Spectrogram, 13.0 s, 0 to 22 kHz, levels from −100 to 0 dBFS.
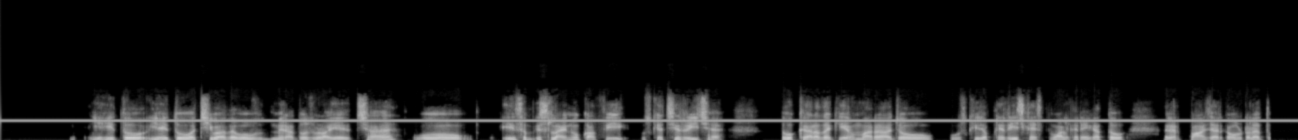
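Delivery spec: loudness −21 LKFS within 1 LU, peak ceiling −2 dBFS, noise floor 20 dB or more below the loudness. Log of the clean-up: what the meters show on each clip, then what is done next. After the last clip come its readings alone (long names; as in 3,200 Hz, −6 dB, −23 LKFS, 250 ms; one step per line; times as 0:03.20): interfering tone 3,100 Hz; level of the tone −34 dBFS; integrated loudness −27.5 LKFS; sample peak −11.5 dBFS; target loudness −21.0 LKFS
→ notch filter 3,100 Hz, Q 30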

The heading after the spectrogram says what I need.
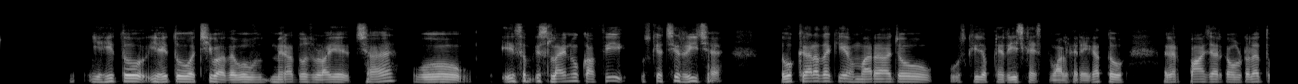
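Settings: interfering tone none found; integrated loudness −28.5 LKFS; sample peak −12.0 dBFS; target loudness −21.0 LKFS
→ level +7.5 dB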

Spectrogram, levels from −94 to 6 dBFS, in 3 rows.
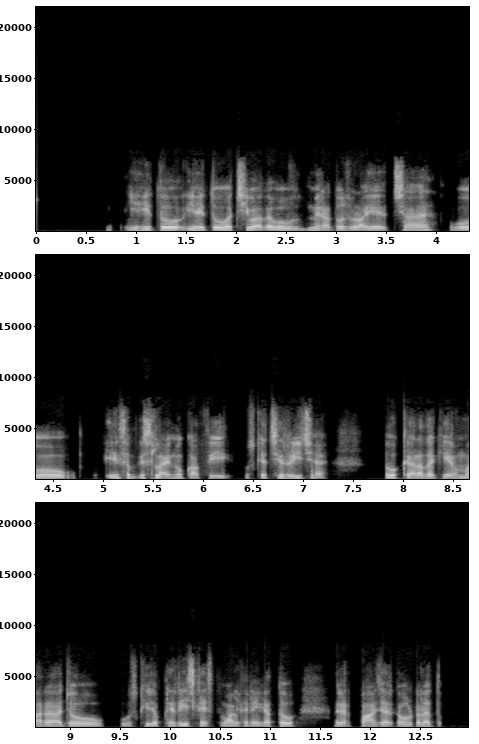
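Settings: integrated loudness −21.0 LKFS; sample peak −4.5 dBFS; background noise floor −78 dBFS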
